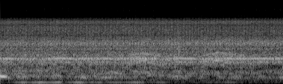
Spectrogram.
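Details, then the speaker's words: Hyundai Santro petrol after replacing the cut dynamo (alternator) belt that had flattened the battery: steady, even idle with smooth low hum, no knocks or belt squeal; charging again and running normally. "வண்டி recharge ஆகுது எந்த ஒரு complaint இல்ல. வண்டி நல்லா ஓடிக்கிட்டு இருக்கு."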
